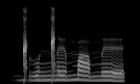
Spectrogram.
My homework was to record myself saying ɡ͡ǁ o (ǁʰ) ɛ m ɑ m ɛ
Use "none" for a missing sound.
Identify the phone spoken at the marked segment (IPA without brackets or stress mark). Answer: ŋ͡ǁ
